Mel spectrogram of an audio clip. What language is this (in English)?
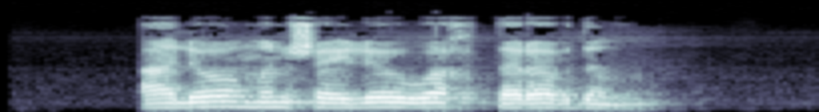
Yidgha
